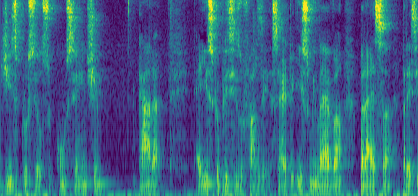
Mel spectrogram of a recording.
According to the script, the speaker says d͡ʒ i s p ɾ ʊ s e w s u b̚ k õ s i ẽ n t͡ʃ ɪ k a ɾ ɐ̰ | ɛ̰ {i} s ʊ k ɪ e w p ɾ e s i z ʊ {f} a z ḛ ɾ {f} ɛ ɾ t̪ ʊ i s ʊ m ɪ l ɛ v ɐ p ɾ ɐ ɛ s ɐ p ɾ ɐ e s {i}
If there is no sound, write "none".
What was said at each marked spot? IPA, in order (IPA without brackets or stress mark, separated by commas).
i, f, s, ɪ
